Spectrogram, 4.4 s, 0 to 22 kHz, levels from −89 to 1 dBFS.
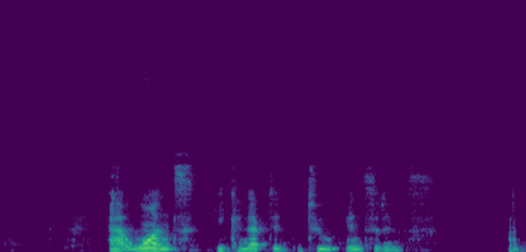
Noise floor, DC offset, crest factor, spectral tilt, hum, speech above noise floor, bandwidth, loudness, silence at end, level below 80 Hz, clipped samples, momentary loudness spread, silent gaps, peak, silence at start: -78 dBFS; under 0.1%; 22 dB; -7.5 dB/octave; none; 46 dB; 8 kHz; -31 LUFS; 0.1 s; -78 dBFS; under 0.1%; 20 LU; 3.77-4.21 s; -12 dBFS; 0.9 s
